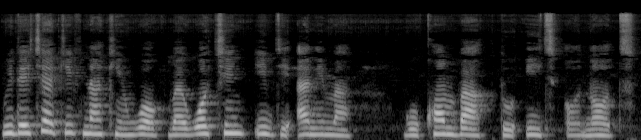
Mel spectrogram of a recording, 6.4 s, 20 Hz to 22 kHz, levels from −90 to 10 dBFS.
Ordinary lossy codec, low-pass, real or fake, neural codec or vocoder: AAC, 64 kbps; 14.4 kHz; real; none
